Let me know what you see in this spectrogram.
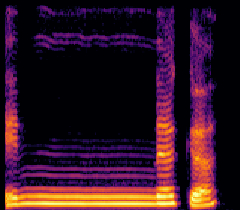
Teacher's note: इन्नका नून पे तशदीद है तो नून पे गुन्ना होगा।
